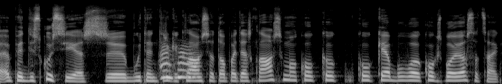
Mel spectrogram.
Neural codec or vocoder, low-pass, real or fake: none; 19.8 kHz; real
